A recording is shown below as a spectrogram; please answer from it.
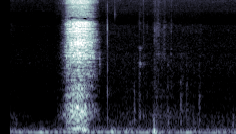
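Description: A man's short, audible breath through the mouth or nose, a single noisy rush lasting under half a second, just before he starts talking, followed by a couple of faint clicks.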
